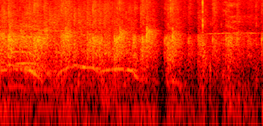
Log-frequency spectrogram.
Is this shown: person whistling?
no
